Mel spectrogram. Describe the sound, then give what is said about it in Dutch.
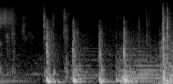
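Five firm knocks on a wooden door, in a Nativity story where someone knocks seeking a bed for Mary and Joseph, in a slightly uneven rhythm, clear, with nobody speaking. “Jozef en Maria kloppen helemaal niet aan. Dat doe ik.”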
